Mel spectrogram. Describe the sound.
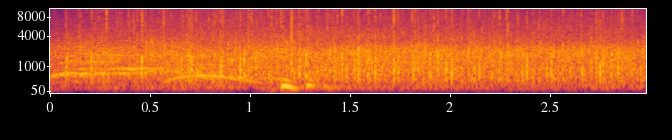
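A crowd applauds steadily throughout, a dense, even patter of many hands clapping, with a few faint voices and a brief whoop rising through it early on.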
